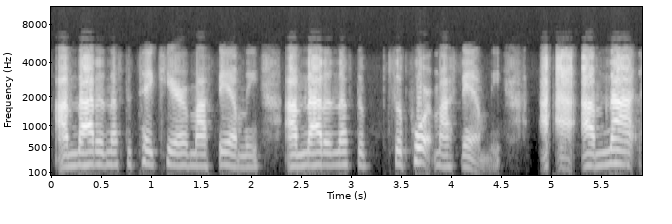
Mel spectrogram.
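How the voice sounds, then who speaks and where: A woman's voice: medium pitch, no echo, dull audio. A woman hosting a conversational panel discussion, repeating phrases for emphasis. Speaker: podcast host.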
